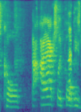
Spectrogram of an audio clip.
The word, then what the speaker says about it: Coyle: I can call up Magister Izzy, was it Cole or Coyle that you were going to have that name pronounced as? It's Cole.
